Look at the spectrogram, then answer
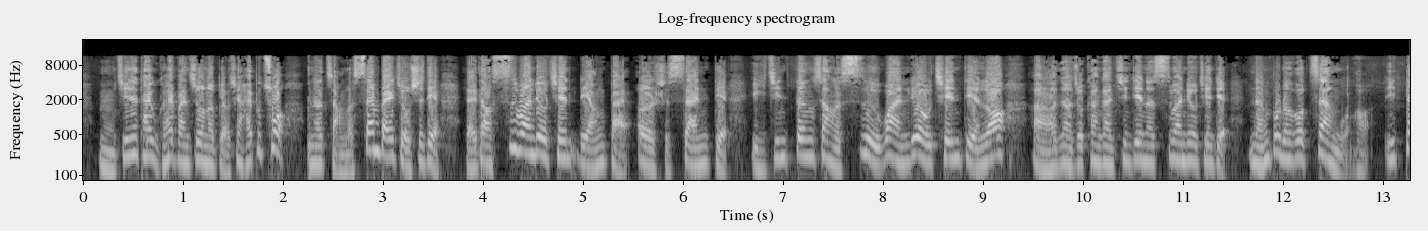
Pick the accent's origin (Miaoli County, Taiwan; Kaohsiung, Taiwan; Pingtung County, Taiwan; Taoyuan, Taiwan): Miaoli County, Taiwan; 还有我的家乡苗栗，也欢迎大家来面，哎，这个苗栗呢来玩玩哈、哦。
